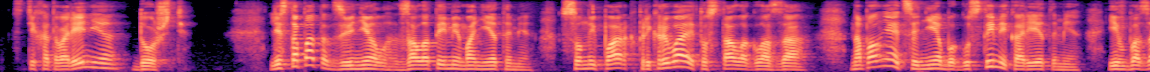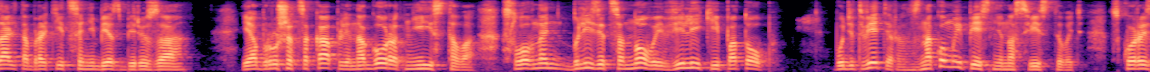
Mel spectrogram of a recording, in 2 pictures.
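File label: audio poems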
